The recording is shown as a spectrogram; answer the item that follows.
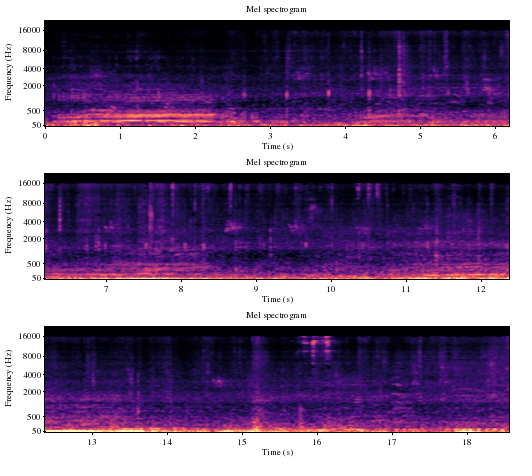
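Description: Street ambience: a steady low rumble of traffic with faint voices, the rumble swelling about twelve seconds in.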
